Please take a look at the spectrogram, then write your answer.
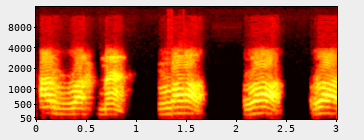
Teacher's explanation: रा का मखरज जुबान का किनारा और कुछ पुश्त जुबान या कुछ जुबान का पुश्त जबकि मिले सना उलिया और रुबाई के मसोड़ों से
